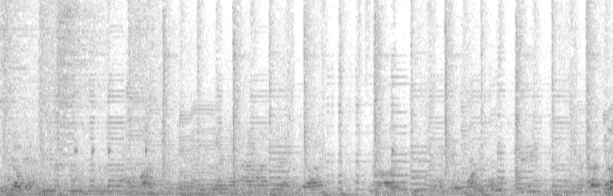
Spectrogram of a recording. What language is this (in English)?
Vietnamese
